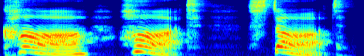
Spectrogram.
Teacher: Where it has the R, the post-vocalic R we call that is dropped. So you're not dropping it at the beginning of the word.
